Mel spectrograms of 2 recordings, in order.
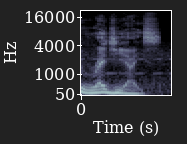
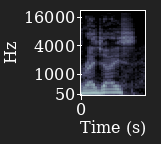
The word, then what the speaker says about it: Regice: pronounce this this uh Pokemon's name I say Reggie ice I know that it's pronounced Regice right like there's no two eyes but I just I just think Reggie ice sounds like so much cool anyway I go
